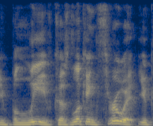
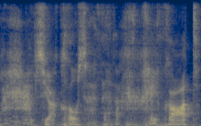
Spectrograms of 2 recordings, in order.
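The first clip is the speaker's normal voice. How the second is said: hushed, breathy whisper under the breath; 6 dB quieter than usual. Game master voices a character assaulting a player's mind: whisper. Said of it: "he he whispers".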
